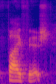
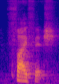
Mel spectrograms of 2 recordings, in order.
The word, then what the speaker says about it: FiFish: this is another one it's spelled f-i-f-i-s-h i have been pronouncing it five fish and everybody i see it on youtube pronounces it five fish give me do you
